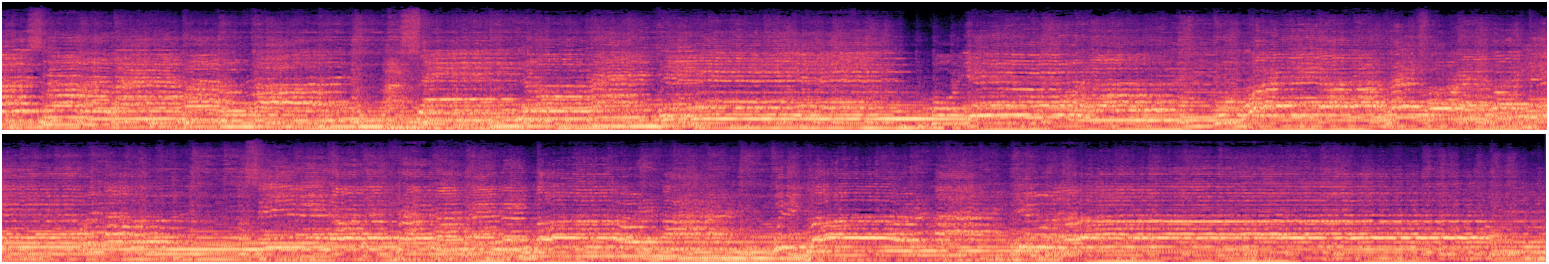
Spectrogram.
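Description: Live church worship music: a praise band with keyboard, guitars and drums playing a gospel song while several voices sing together, led by singers on microphones.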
